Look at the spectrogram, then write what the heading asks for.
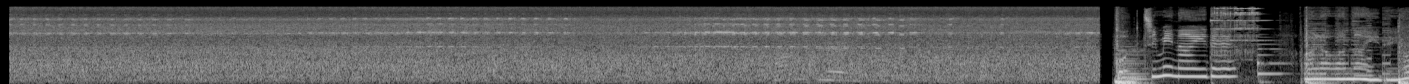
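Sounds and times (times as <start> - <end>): high whine: 0.1 - 11.0
stream water rushing: 0.1 - 11.0.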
